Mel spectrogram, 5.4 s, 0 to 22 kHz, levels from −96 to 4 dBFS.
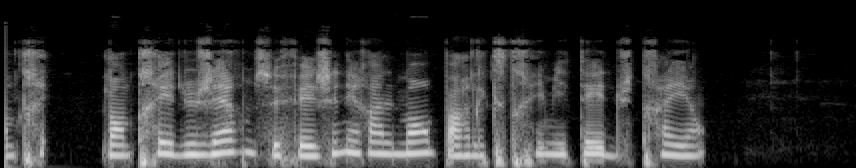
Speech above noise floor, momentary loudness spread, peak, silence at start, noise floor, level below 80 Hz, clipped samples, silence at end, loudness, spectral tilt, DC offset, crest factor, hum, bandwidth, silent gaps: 56 dB; 9 LU; -2 dBFS; 0 s; -75 dBFS; -42 dBFS; under 0.1%; 0.95 s; -20 LUFS; -5.5 dB/octave; under 0.1%; 18 dB; none; 9.6 kHz; none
